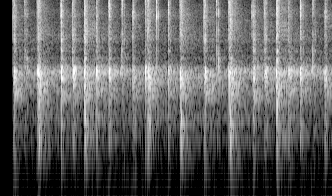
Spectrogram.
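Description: Applause from a small audience, the separate claps distinct and coming several a second.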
